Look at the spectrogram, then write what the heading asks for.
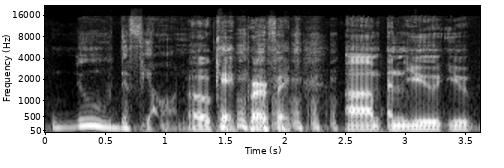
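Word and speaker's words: Nous Défions: You're also the CEO, and I'm going to just have you pronounce this because my French is weak today. So you're a CEO of Nous. Oh, Nous Defions Group. Nous Defions.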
